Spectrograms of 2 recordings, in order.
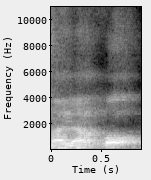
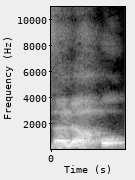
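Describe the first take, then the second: First: An extra vowel is added after the final q. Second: The final q is released without an added vowel. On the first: The speaker calls it wrong. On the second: The speaker calls it right.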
